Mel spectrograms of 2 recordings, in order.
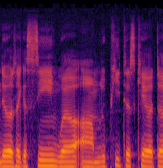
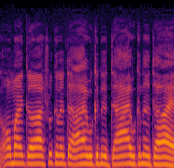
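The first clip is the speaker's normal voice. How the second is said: frantic, high, panicked scream; 8 semitones higher than usual. Retelling a scene where a man panics, imitating panicked screaming. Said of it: "he was panicking and screaming".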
